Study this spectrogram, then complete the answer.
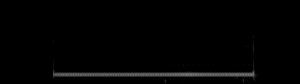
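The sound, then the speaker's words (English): A telephone line tone sounds once as a phone call is placed, a steady electronic hum lasting about two seconds, clear, then cuts off abruptly, leaving quiet background. No one speaks. “So we're going to get him on the phone.”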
